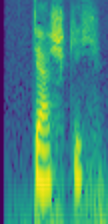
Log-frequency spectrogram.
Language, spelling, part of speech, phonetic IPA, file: Russian, тяжкий, adjective, [ˈtʲaʂkʲɪj], Ru-тяжкий.ogg
- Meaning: 1. hard, grave 2. terrible, painful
